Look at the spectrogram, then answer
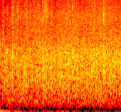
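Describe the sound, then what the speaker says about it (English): Light applause from a small audience during a stock market discussion show, a steady patter of clapping holding at an even level for just over a second with no talk over it. "Light applause."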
